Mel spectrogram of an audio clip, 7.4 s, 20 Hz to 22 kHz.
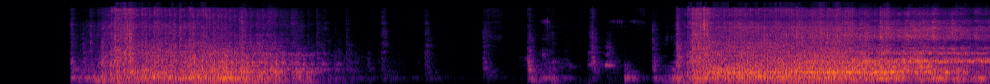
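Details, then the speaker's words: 1980s MTD Snowflite snow blower, sold as a non-starter, primed then started: first burst dies off, a few sputters, then catches and holds a steady crisp two-stroke buzz; it runs. "Well, I'm glad I put my earmuffs on because, man, that sounded like it might have been loud. Okay, so that works."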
